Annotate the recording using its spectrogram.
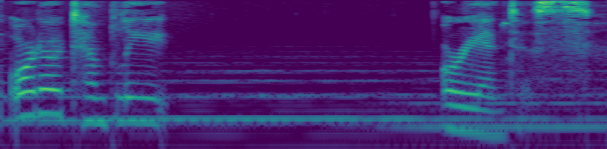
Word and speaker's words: Ordo Templi Orientis: called the Ordo Templi Orientis.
